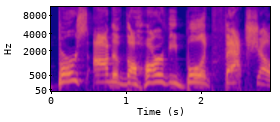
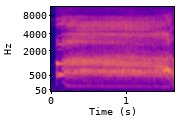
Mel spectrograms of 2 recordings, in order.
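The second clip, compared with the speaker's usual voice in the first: low creature screech; 7 semitones lower than usual. Retold or imitated. Robots screeching at Bruce.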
